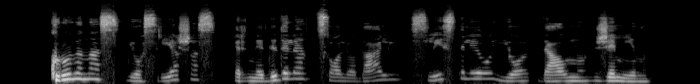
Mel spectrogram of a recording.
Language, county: Lithuanian, Tauragė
